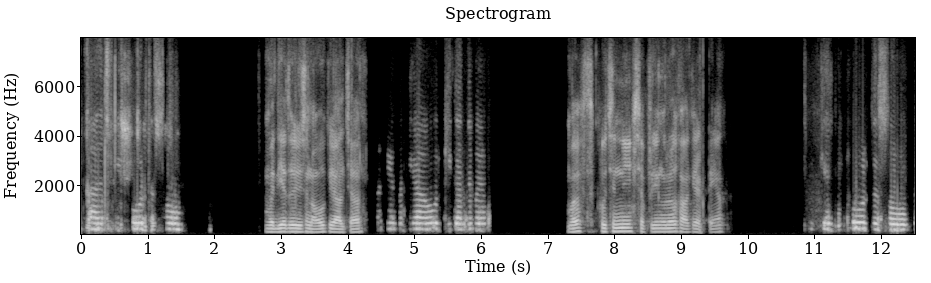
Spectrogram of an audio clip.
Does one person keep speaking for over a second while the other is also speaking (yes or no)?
no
